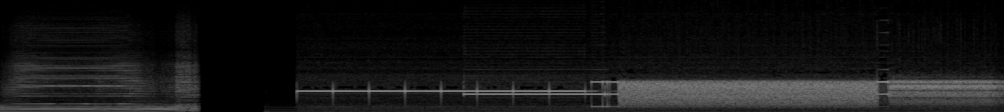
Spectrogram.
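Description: A short electronic music sting with a held chord that cuts off after about two and a half seconds. After a short gap, a steady high electronic tone with about three clicks a second, stepping down in pitch partway, gives way to a loud static-like hiss.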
